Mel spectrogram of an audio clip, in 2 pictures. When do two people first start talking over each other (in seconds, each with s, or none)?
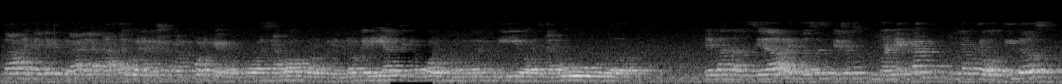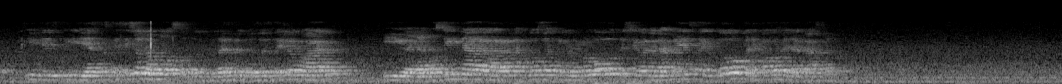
none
